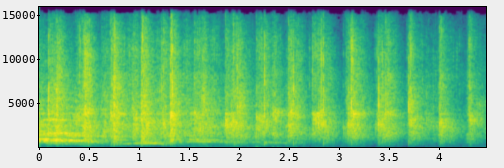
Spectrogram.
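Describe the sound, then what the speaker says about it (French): An audience at a launch evening in Belgium claps, fairly quiet and sparse at first, then settles into a rhythmic round of applause with a voice speaking briefly near the start. "on peut l'applaudir"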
